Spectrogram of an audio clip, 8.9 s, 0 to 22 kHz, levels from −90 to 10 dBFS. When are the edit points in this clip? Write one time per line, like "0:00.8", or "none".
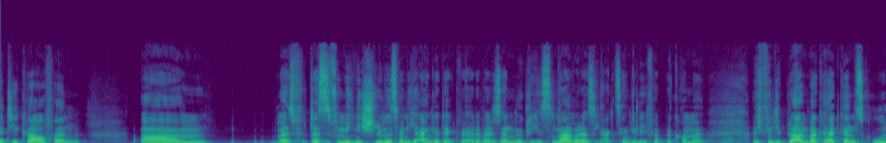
none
